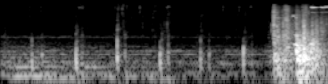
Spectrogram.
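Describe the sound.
A house door slams as someone storms out: a few dull thuds land at an uneven pace, then a loud, broad crash bursts near the end and rings briefly.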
